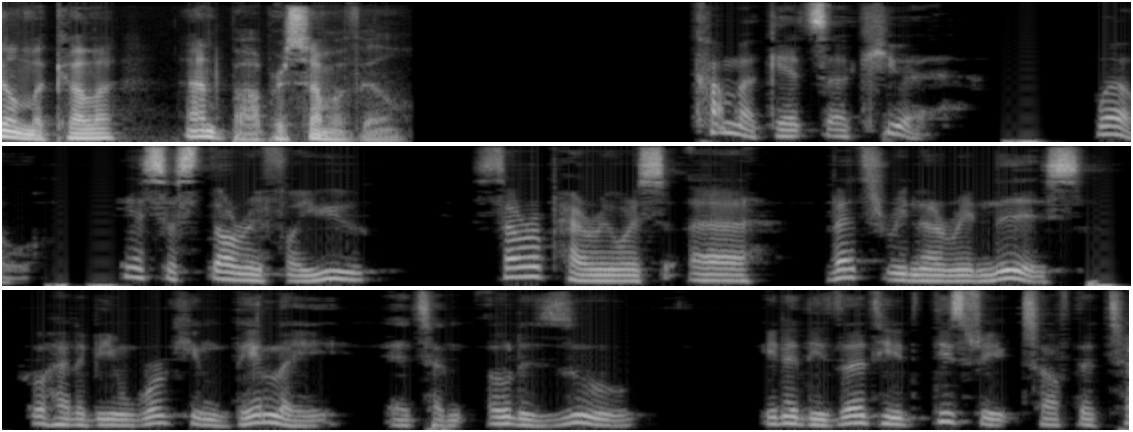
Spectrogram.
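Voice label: henan, International Dialects of English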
